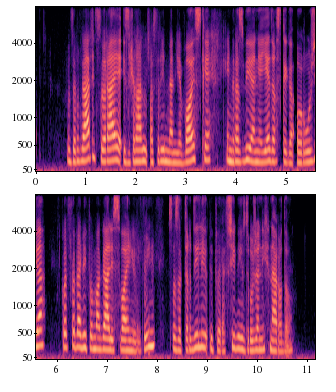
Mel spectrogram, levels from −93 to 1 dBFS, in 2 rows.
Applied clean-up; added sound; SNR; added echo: neural diffusion model UNIVERSE++.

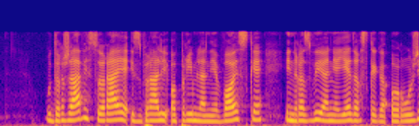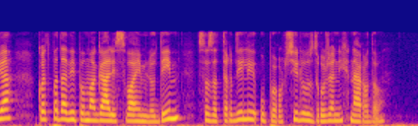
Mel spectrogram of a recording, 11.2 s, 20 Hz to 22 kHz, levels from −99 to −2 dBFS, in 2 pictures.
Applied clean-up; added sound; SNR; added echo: none; none; none; none.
